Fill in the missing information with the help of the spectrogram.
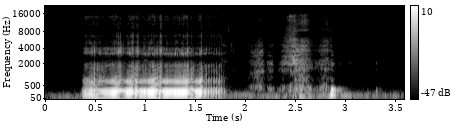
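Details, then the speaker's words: Female bulldog, Bella, asleep and snoring: one long, loud, deep rumbling snore followed by quieter snuffling breaths. "try and get my bulldog snoring. Shouldn't be too hard."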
